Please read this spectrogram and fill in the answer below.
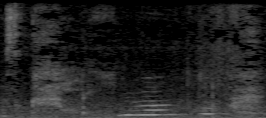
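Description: A woman's soft, breathy voice: the whispered end of a word, then a short rising hum about a second in and another breathy sound near the end.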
